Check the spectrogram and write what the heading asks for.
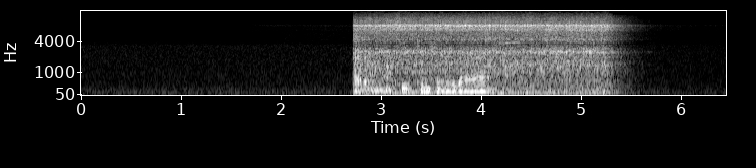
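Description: Steady sizzling hiss of a 345-kilovolt power transmission line, the crackle of corona discharge, played back loud from a phone's speaker into a microphone. It starts suddenly about three seconds in and fades out about two and a half seconds later; it sounds like a frying pan.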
